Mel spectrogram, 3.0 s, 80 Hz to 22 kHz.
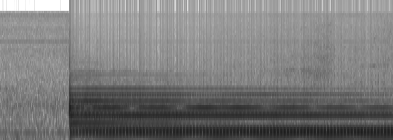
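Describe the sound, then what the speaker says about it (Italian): A church bell cast in 1589 in France rings in the Sant'Orso bell tower in Aosta, Italy. One loud close strike opens a rich, sustained hum that rings steadily on to the end, pitched between B and B-flat. "Vi faccio sentire il suono di questa campana fusa nel"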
